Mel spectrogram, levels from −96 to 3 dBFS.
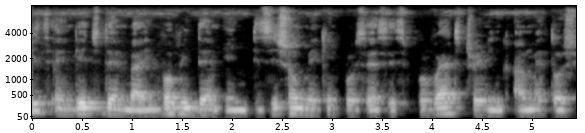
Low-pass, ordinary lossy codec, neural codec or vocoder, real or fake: none; none; none; real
